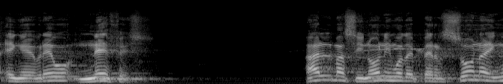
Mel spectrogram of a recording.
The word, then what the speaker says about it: nefesh: Es decir, el alma del hombre se pronuncia en hebreo nefesh.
